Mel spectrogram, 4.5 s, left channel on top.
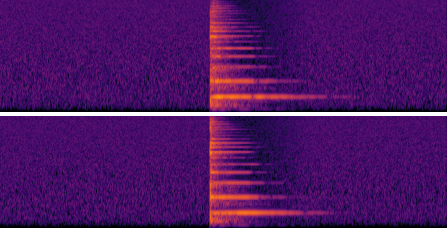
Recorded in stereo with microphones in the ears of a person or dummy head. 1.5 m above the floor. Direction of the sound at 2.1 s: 45° right (ahead or behind).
